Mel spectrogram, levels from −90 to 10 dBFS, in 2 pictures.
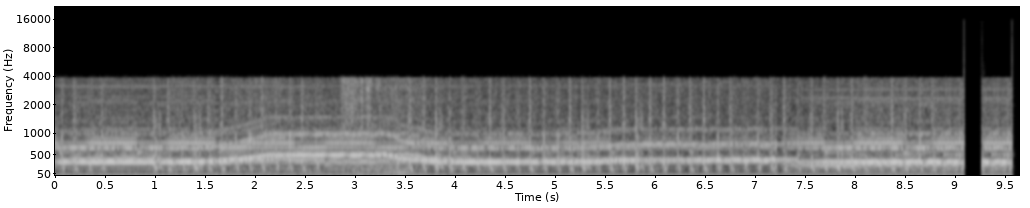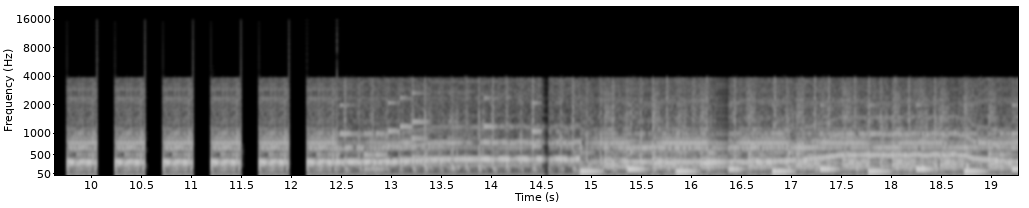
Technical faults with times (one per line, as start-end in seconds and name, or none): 1.60-1.66 short concealed packet loss
3.92-3.95 short concealed packet loss
5.23-5.27 short concealed packet loss
9.09-12.45 stutter with silent gaps
14.50-14.58 burst of packet loss
16.26-16.38 burst of packet loss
